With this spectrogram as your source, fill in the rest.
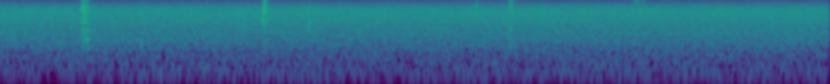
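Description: A can pops open.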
